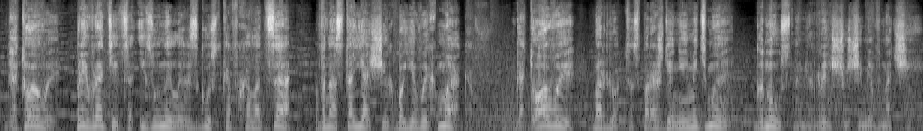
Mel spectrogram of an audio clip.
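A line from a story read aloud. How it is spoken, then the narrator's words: Barked right into ear. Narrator (Russian): рявкнул на ухо так, что я подпрыгнула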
